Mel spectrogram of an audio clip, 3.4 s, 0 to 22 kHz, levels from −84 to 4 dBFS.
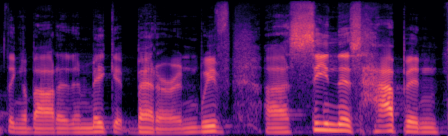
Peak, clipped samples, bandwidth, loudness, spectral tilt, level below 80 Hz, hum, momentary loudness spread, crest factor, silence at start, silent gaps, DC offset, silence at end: -2 dBFS; under 0.1%; over 20 kHz; -21 LUFS; -3 dB/octave; -70 dBFS; none; 9 LU; 22 dB; 0.05 s; none; under 0.1%; 0.05 s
